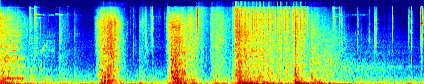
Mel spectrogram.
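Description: Gunfire from a weapon in the Starfield video game in survival mode, heard as several loud, broad bursts of shots spaced a second or so apart over a steady, busy background, with no talk.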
